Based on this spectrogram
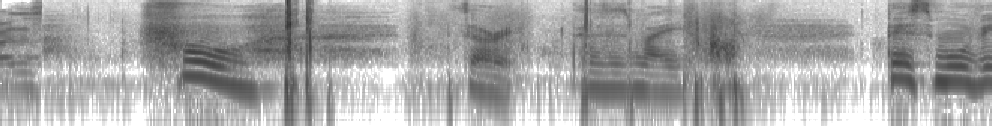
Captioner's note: exhales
